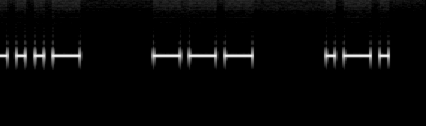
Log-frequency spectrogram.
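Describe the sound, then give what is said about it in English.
Morse code identifier tones from a VOR navigation beacon: a steady, mid-pitched beep keyed into short and long pulses, sounding in three separated coded groups on its own with no voices. “The remaining identifiers are the VOR,”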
